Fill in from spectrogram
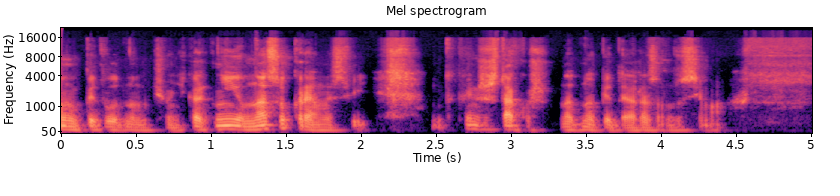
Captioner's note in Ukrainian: сопіння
